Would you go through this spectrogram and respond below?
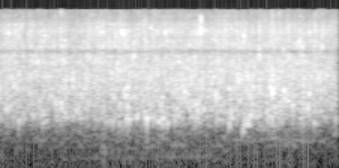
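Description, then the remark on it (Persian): Water from a spring flows in a steady, bright babbling rush, continuous and even in loudness, with a fine trickling texture throughout. No voices are heard. “یکی از کارهای دختر بیچاره این بود که باید روزی دوبار کوزه‌ای برمی داشت و از آب چشمه‌ای که فاصله زیادی با خانهشان داشت پر می کرد و به خانه می آورد.”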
